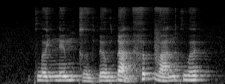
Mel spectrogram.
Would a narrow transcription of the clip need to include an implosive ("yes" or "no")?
yes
